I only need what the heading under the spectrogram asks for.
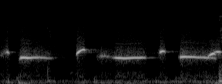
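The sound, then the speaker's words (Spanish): A person whistles a birdlike call: a few short rising chirps alternating with longer steady notes at a bright, high pitch, repeated in an uneven pattern with no speech. “por ejemplo, cuando un pajarito se posaba en el árbol y hacía un sonido especial, decía que alguien va a morir.”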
